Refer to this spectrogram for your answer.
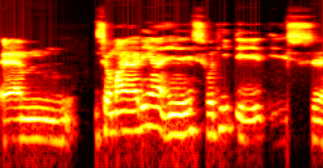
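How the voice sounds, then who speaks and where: A man with a Dutch accent. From Netherlands. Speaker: guest. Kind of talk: casual chat.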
